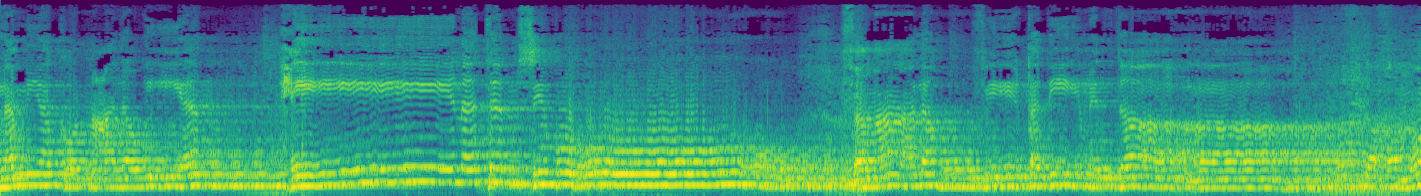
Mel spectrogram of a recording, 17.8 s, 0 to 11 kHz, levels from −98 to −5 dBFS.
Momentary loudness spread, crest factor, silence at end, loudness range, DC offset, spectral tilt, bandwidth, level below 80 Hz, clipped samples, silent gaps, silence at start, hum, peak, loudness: 5 LU; 10 dB; 0 s; 3 LU; under 0.1%; -8 dB/octave; 10 kHz; -40 dBFS; under 0.1%; none; 0 s; none; 0 dBFS; -12 LUFS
